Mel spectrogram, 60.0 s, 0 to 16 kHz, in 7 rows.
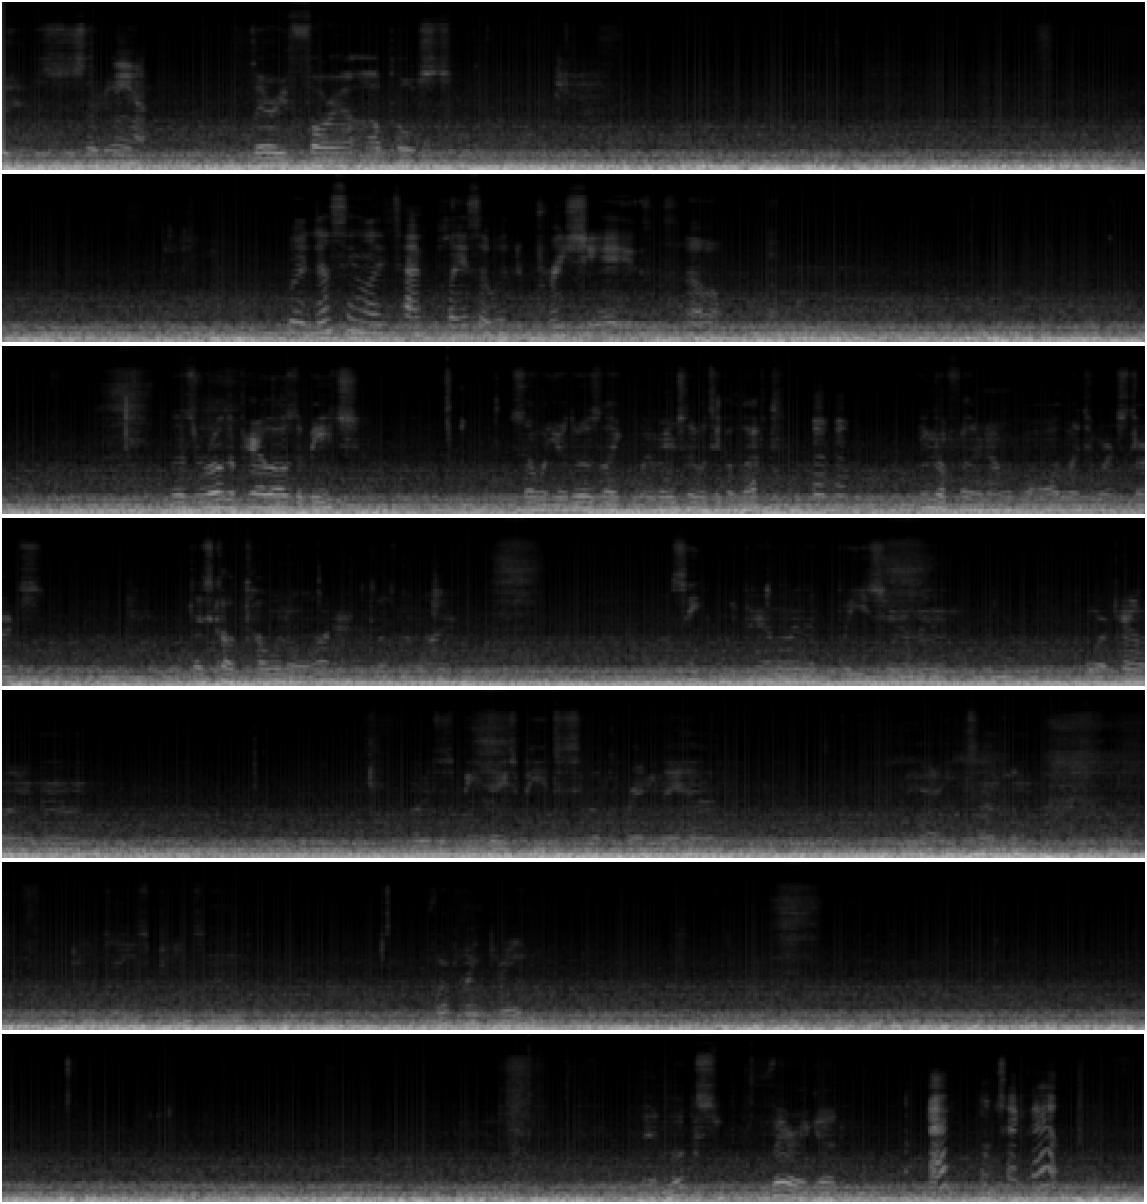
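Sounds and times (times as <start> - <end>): car road and engine rumble: 0.0 - 60.0.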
